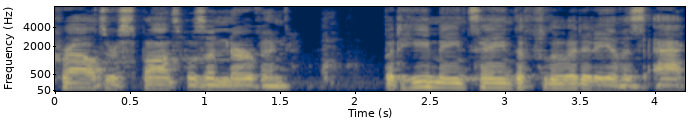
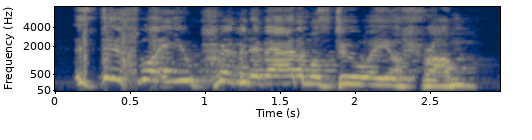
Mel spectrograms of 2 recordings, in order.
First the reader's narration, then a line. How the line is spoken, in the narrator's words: Horrified by the act, a heckler shouted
